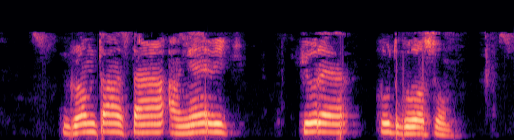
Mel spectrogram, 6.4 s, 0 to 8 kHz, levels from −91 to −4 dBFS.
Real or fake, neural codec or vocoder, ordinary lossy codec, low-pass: real; none; AAC, 16 kbps; 7.2 kHz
